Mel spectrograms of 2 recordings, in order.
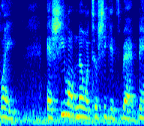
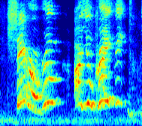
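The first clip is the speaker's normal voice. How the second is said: very high, loud shocked cry; outraged disbelief; 14 semitones higher, 10 dB louder, slower than usual. Retold or imitated. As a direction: shriek at the very idea. Outraged reply to sister.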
